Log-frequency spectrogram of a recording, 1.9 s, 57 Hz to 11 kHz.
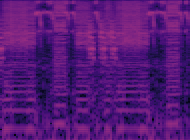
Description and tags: rhythmic-loop-1
A circuit bent electric tweak sound ripped from a recording session of a circuit bent laser gun for kids.
1/3 circuit bent loopable sounds from my circuit bent sample pack II.
electricity, bent, electronic, laser, bender, circuit, tweaked, loop, glitch, bending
